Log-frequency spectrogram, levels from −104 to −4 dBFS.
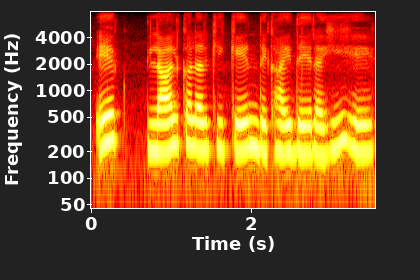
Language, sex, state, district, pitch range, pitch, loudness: Hindi, female, Madhya Pradesh, Bhopal, 205-230 Hz, 215 Hz, -16 LUFS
